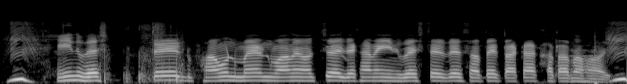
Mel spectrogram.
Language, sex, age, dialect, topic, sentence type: Bengali, male, 18-24, Jharkhandi, banking, statement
